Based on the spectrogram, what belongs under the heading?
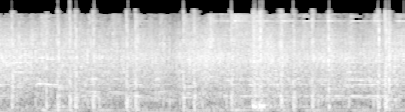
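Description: Aerial fireworks display: shell launches and bursts going off in quick succession, a dense run of sharp bangs and pops with the loudest around the middle and near the end.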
